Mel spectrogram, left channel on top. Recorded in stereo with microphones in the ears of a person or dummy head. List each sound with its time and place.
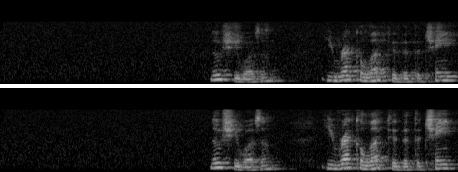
2.1 s a man speaking: 30° right (ahead or behind), 1.7 m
